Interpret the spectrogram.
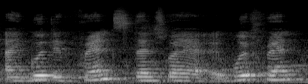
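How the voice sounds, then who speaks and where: A woman, telling her story in halting, simple English with frequent restarts. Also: mid-range voice. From South Sudan. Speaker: interviewee, refugee. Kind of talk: personal testimony in an interview. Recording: roomy, distant mic, noisy ambience.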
